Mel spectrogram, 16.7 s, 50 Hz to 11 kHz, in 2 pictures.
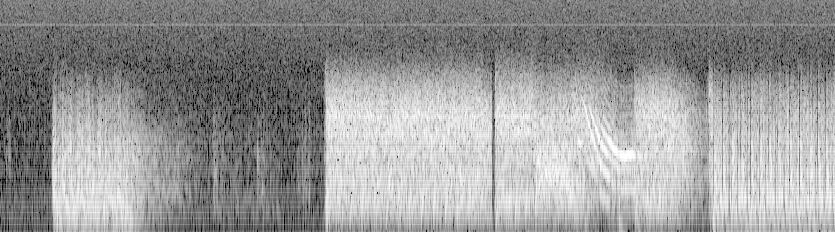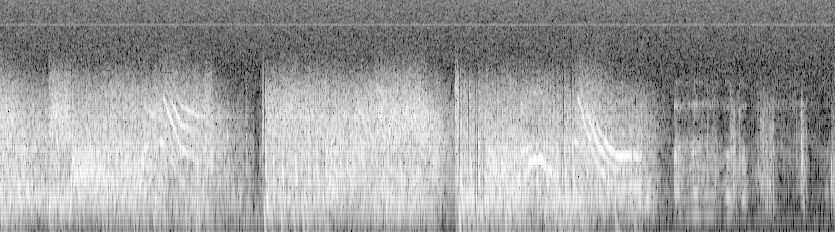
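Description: Gunfire in a 1987 war film about the Battle of El Alamein: one short loud burst, then long sustained volleys of rapid shots from about three seconds on. The firing stays close and dense, with brief gaps, before fading to scattered quieter sounds at the end.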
